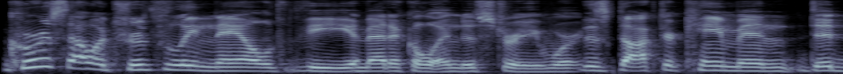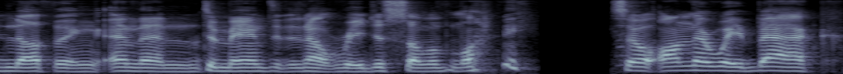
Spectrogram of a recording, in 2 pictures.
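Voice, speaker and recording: A man co-hosting a casual film discussion, animated as he recounts scenes. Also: medium pitch. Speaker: podcast co-host.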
